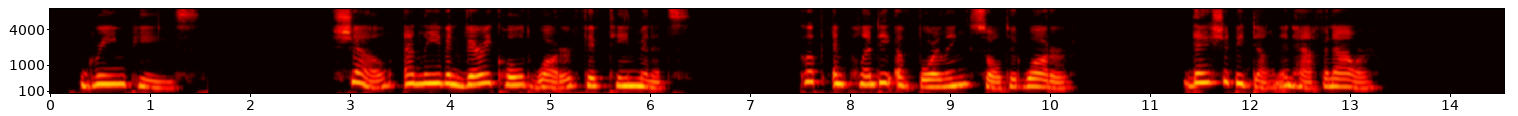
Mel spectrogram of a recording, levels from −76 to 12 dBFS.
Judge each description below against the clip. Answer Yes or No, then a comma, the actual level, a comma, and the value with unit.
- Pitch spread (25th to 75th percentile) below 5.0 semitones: No, wide, 5.5 semitones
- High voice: Yes, high, 240 Hz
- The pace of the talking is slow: Yes, slow, 105 wpm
